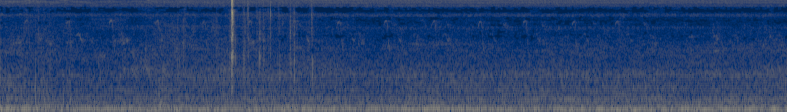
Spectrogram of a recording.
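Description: Insects chirring in a steady high-pitched drone over a low steady hum, with one sharp click about two seconds in.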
